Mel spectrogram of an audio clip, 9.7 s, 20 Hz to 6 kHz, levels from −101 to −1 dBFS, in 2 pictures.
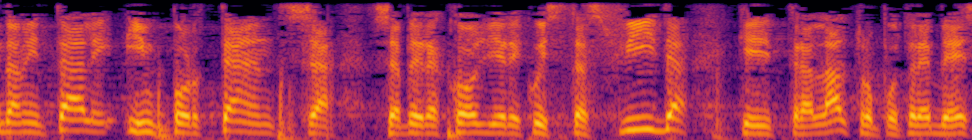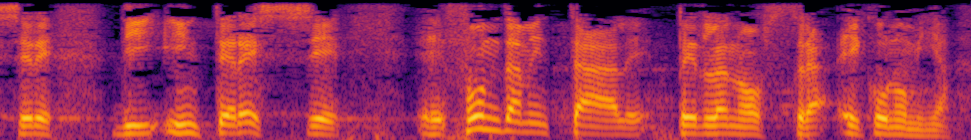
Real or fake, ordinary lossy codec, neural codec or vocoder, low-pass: real; none; none; 5.4 kHz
